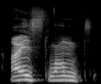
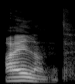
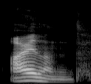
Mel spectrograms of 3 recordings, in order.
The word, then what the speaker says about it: island: as diverse for example we don't say Iceland ok I slumped no island island if you see I as an L together like we pronounced like Isle Isle Island Isle ok in the spelling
